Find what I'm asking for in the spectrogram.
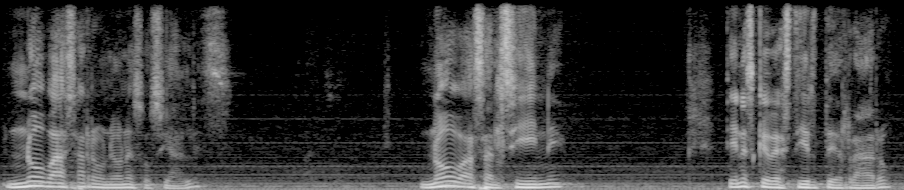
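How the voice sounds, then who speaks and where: Northern Mexican man preaching, faint rumble. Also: animated, slow, darkish tone. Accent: northern Mexican Spanish. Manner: asks the audience often, lists in repeated phrases. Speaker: apostle teaching a leadership course. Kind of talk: sermon-style teaching.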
